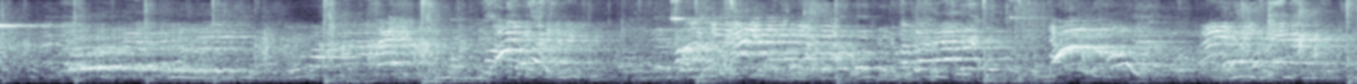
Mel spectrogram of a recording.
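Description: A volleyball is struck with hard slaps.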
